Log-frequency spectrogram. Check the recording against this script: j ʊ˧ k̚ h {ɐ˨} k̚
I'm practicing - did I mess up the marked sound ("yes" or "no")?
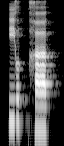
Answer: no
